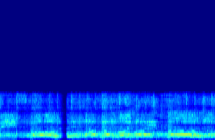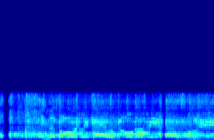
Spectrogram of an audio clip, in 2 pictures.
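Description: Background music, its melody line sliding between notes. The audio cuts out for an instant about a second in and again about halfway through.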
